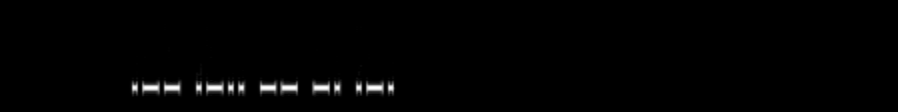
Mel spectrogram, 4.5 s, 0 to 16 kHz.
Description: Morse code, heard as a keyed tone, about 44 wpm, 690 Hz. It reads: WLMNR
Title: Code Groups - 5 Letters - 45wpm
